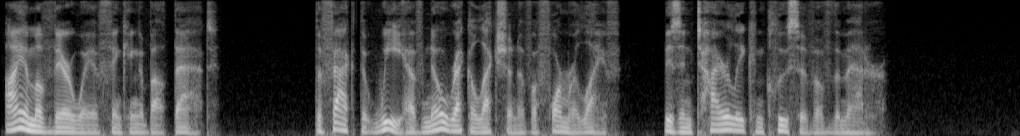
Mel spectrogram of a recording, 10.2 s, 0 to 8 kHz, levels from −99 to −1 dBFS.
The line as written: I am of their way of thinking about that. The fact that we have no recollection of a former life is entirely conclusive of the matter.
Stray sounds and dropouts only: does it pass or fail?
pass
